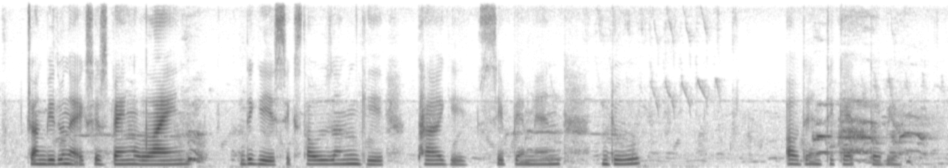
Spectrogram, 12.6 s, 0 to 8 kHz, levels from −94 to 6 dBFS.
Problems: background sounds at intervals, low volume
